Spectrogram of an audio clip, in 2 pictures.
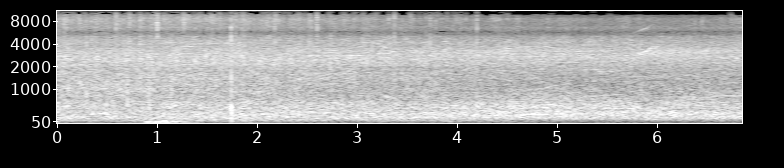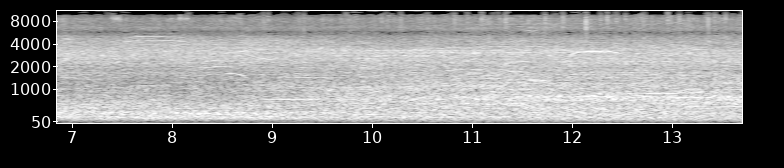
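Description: A large stadium crowd murmurs steadily throughout.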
